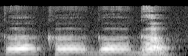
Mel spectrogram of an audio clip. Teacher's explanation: ये सारे कहां से बोले जाते हैं बोले जाते हैं गले से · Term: क वर्ग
